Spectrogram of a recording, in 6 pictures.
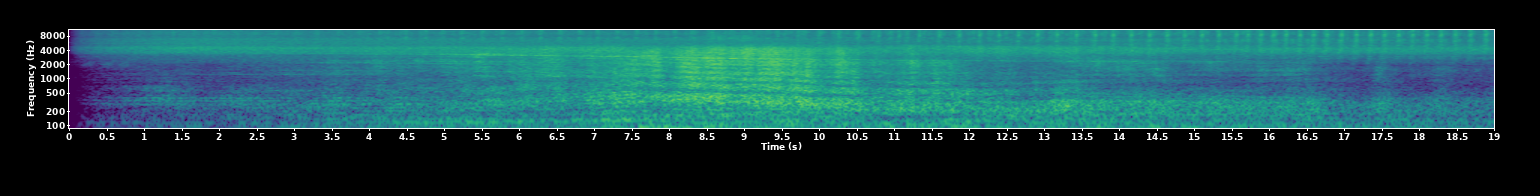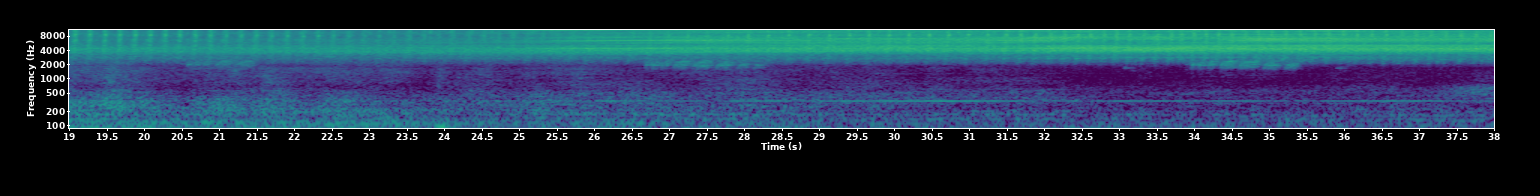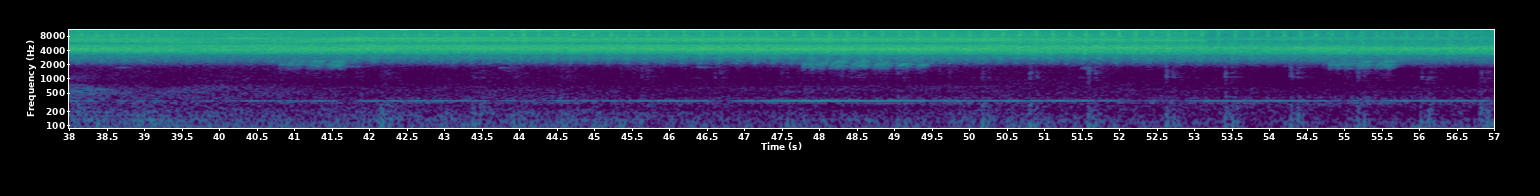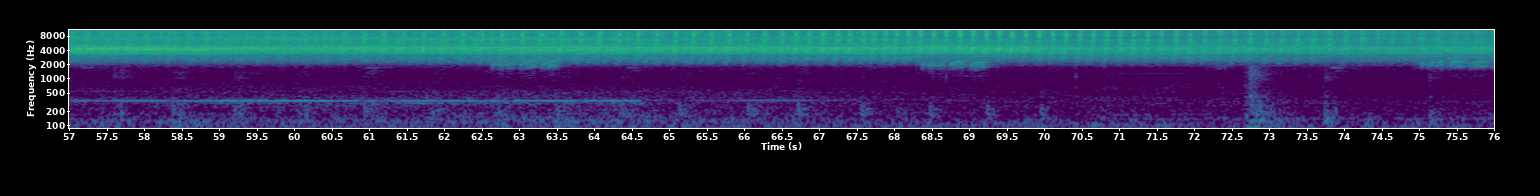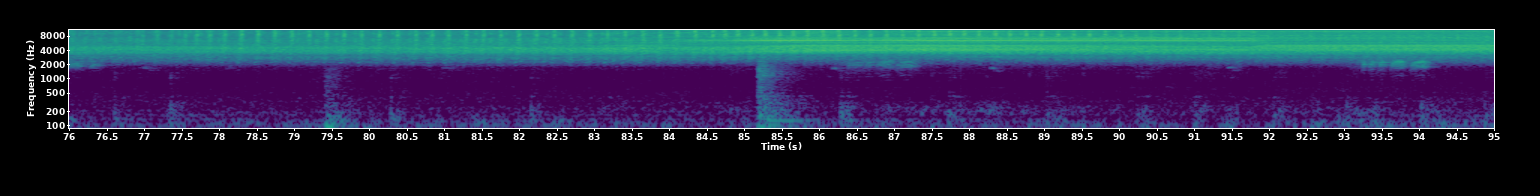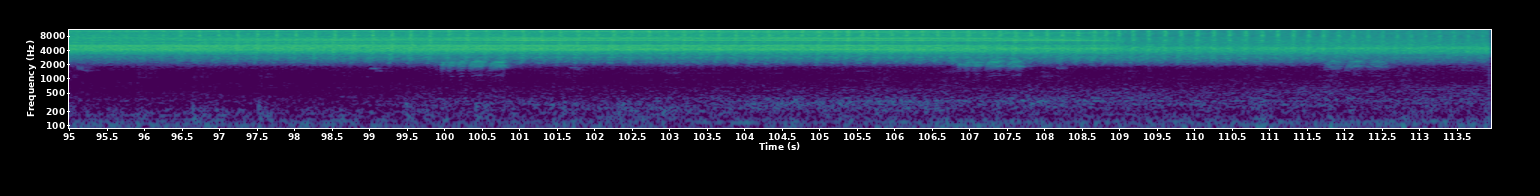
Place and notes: Next to primary school, birds sound, take off, Cicada
Taoyuan City, Dayuan District, 23 July, ~18:00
